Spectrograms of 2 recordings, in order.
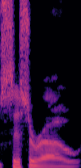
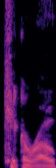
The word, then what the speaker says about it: Cicero: I like that they pronounced her name Cicero, the classic English pronunciation of that Latin name, instead of forcing on it the Germanesque modern Cicero pronunciation.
